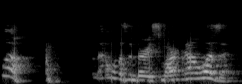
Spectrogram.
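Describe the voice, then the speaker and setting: A man reading the part of a blunt, logical father at a screenplay table read, brisk and matter-of-fact. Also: very high voice, animated, pushed and bright, dull audio, full character voice.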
